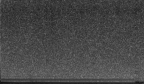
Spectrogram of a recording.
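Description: Acoustic guitar's final chord ringing out, a few sustained notes fading slowly and evenly at the close of the song.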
